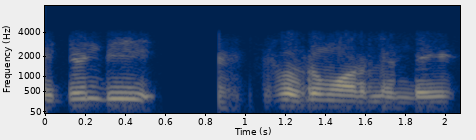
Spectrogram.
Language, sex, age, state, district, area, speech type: Malayalam, male, 18-30, Kerala, Wayanad, rural, conversation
